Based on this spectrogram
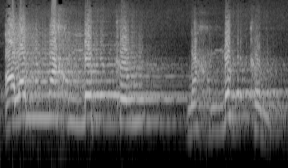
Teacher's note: نخلقكم كاف مشددة، لام بعدها كاف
